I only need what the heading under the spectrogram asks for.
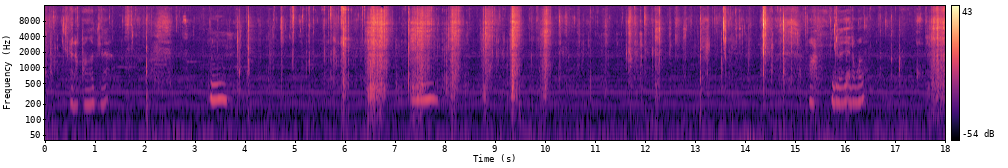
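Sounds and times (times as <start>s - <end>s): chewing crunchy crackers: 0.0s - 0.6s, 3.9s - 15.9s, 16.6s - 18.0s
person humming: 2.8s - 3.8s, 7.3s - 8.0s.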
